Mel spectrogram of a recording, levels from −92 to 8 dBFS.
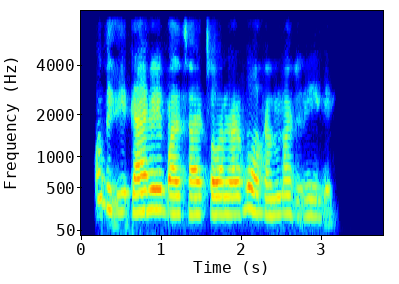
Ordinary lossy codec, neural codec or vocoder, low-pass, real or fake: none; codec, 16 kHz, 1 kbps, FreqCodec, smaller model; 7.2 kHz; fake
